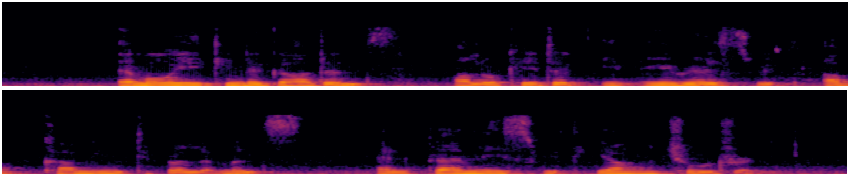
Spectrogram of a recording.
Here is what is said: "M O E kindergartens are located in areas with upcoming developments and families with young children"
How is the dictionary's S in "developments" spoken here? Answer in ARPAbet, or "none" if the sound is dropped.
S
